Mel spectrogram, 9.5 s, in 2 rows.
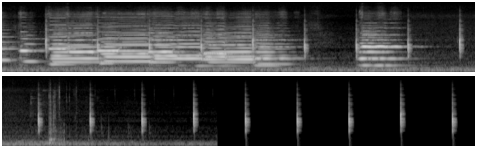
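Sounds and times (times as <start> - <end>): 
quartet with percussion: 0.0 - 4.2.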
